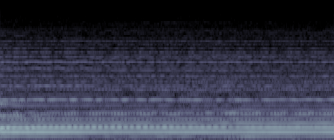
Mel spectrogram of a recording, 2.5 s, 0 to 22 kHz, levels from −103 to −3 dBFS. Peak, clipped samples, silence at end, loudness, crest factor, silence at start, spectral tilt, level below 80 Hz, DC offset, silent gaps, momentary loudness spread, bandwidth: -30 dBFS; under 0.1%; 0 s; -44 LUFS; 12 dB; 0 s; -7 dB/octave; -76 dBFS; under 0.1%; none; 4 LU; 9.4 kHz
